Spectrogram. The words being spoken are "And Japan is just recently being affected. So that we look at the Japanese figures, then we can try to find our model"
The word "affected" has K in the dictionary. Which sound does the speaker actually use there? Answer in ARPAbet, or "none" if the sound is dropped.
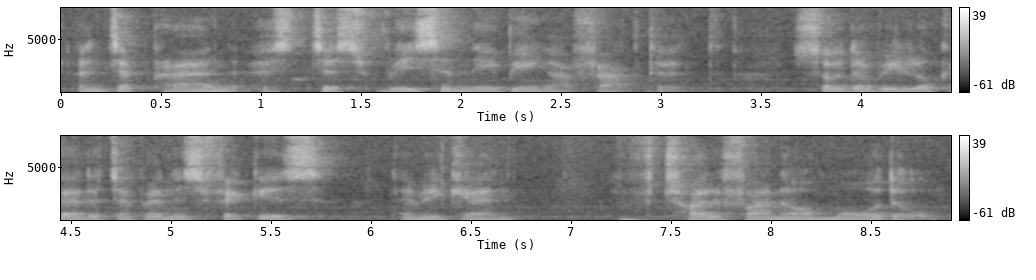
K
